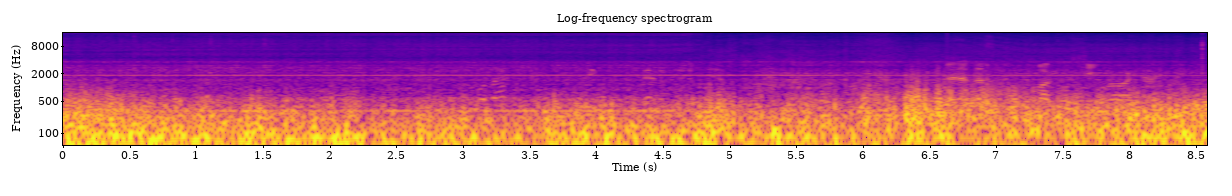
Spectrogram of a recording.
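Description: An insulation blower machine pumps dense-pack insulation into a wall cavity, giving a loud, steady, rushing roar that runs throughout while people talk over it.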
